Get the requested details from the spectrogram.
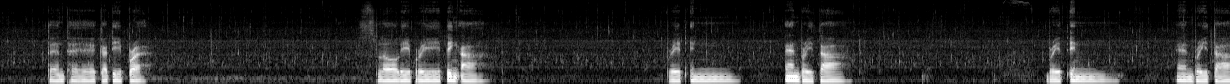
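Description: A man chants slowly in a low, steady voice through a microphone, in short repeated phrases.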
